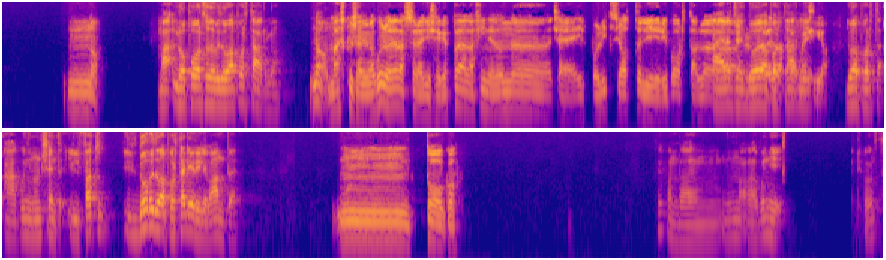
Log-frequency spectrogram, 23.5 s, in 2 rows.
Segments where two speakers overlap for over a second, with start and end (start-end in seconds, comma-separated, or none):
9.4-11.0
